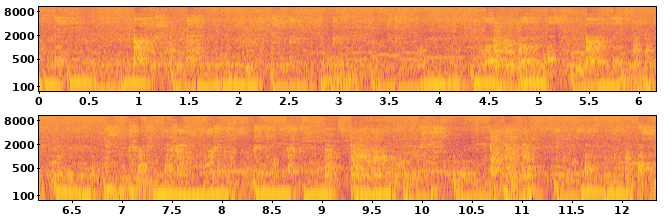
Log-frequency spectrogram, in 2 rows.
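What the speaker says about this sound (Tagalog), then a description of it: "And then, stir po natin siya again ng another 1 minute." Shrimp and yakisoba-style Indomie noodles stir-fried in a pan: a steady, loud sizzle with repeated scraping and clinking of the utensil against the pan throughout, and no talking.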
